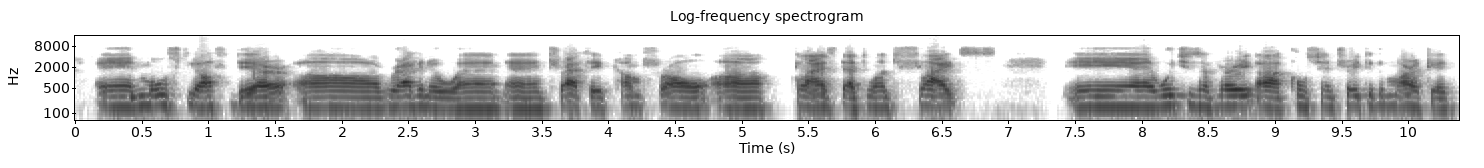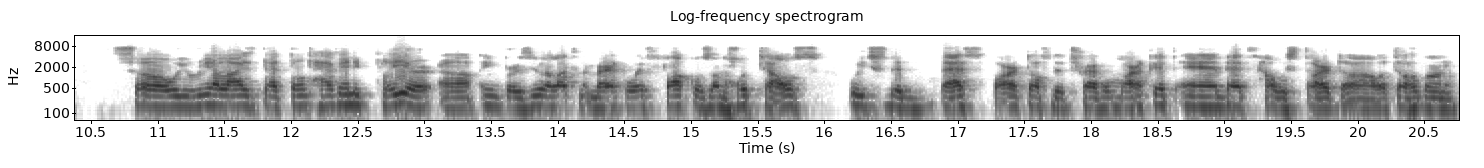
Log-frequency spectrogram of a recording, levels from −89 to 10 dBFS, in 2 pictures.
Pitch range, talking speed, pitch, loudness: 135-155 Hz, 170 wpm, 145 Hz, -19 LUFS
